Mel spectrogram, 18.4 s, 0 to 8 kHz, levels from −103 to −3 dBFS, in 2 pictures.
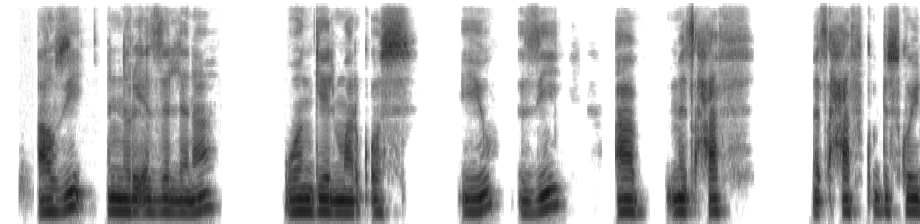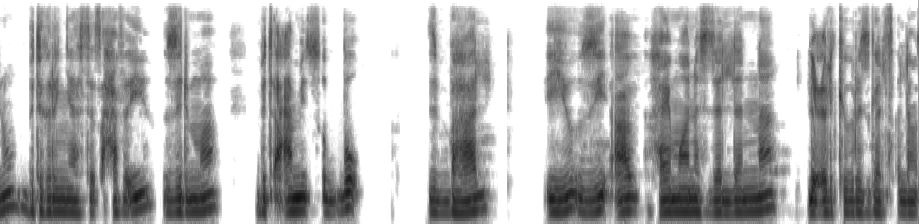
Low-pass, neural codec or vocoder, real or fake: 7.2 kHz; none; real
